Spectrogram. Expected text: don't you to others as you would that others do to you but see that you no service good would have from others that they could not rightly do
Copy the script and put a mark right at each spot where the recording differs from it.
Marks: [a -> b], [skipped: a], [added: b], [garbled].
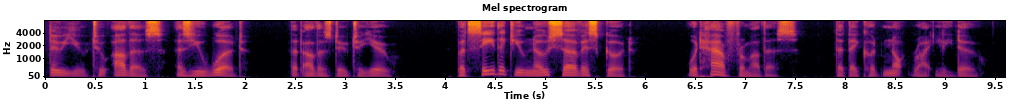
[don't -> do] you to others as you would that others do to you but see that you no service good would have from others that they could not rightly do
